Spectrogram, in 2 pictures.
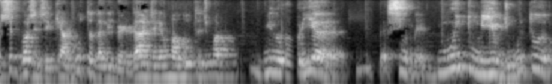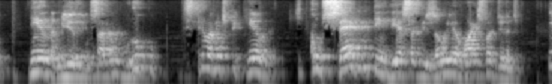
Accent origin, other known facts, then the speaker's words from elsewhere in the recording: Brazil; a gente também, como brasileiro, a gente tem aquele apego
